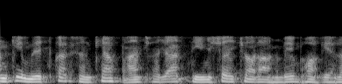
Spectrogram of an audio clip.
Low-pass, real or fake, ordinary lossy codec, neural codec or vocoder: 3.6 kHz; fake; Opus, 24 kbps; codec, 16 kHz, 2 kbps, FreqCodec, larger model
